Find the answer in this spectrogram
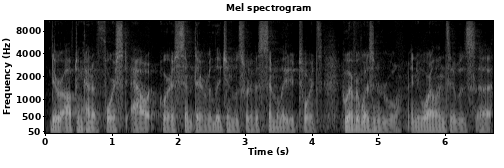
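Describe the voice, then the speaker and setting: Very deep-voiced man giving a lecture. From Louisiana. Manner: relaxed, thinking aloud with many fillers. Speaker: guest lecturer. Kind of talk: university lecture.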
